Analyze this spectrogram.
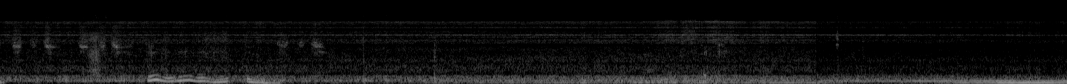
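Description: Steady hiss of a lit gas canister camp stove burning. A short voice sounds about two seconds in, and a low hum comes in about six seconds in.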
